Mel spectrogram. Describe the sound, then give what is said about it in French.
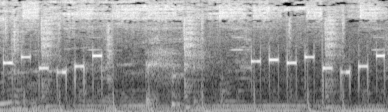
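Dialing beeps of a telephone number being entered, a quick run of short, high electronic tones at shifting pitches, first in a rapid cluster, then a lone beep, then another fast series, all over loud, steady background music. “Il est temps que la régie compose le numéro.”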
